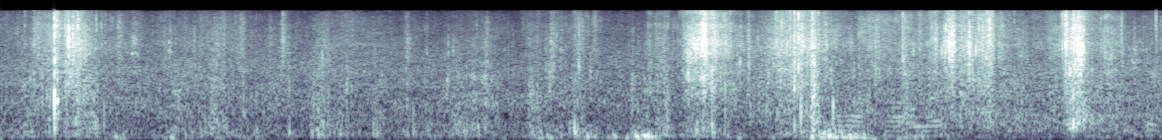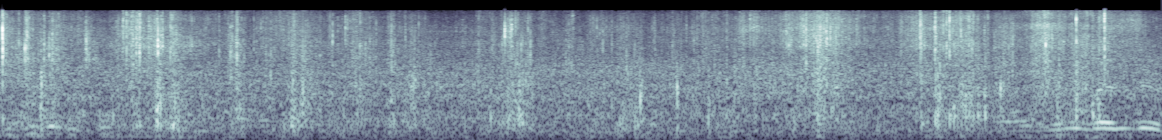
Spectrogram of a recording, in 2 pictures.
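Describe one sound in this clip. Footsteps crunch on dry grass and stones outdoors.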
